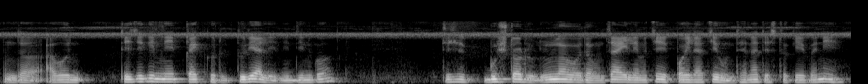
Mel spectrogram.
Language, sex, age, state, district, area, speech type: Nepali, male, 18-30, West Bengal, Kalimpong, rural, spontaneous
